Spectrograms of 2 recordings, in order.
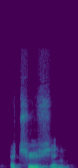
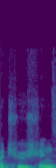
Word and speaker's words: Etruscan: It's Etruscan. And the reason I call them Etruscans is the SC in Latin is pronounced, it makes an SH sound.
